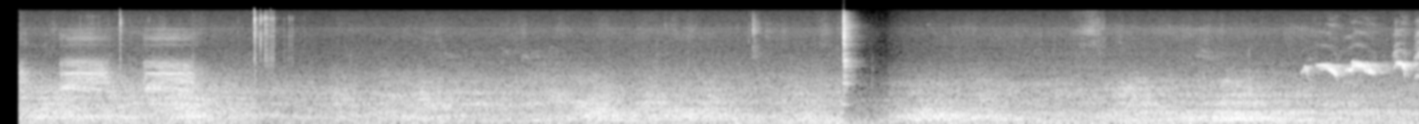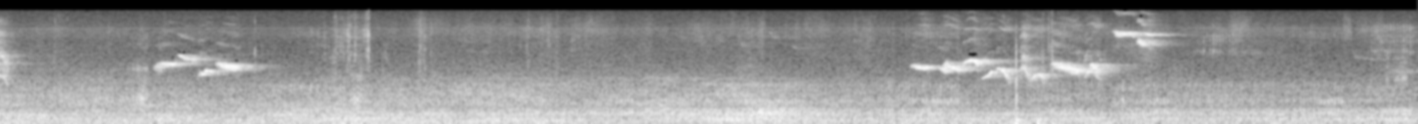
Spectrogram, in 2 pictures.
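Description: Small birds chirping in three short flurries, the last and loudest a little over two thirds through, over a steady low background noise. A single sharp click comes about a third of the way in.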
